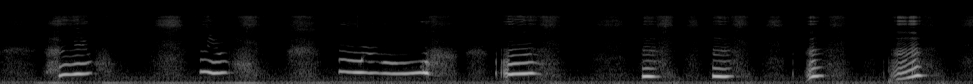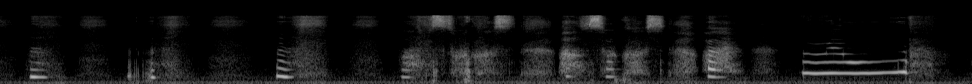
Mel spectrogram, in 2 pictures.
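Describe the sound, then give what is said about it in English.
A person imitates a cat, producing a rapid series of short meows and whiny mews with breathy gasps between them, continuing almost nonstop throughout. “I'd be such a good kitty just for you.”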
